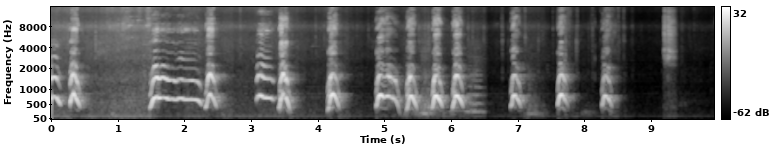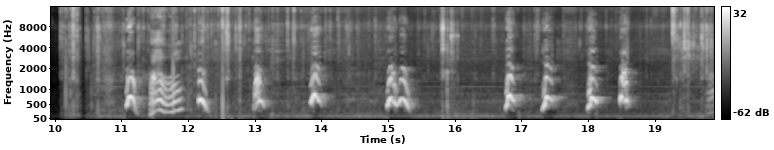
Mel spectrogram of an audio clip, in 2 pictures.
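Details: A Shih Tzu barks in a long run of rapid, high yaps, joined by a second dog, Hichang, who growls and howls. Around the middle comes a wavering, drawn-out cry, with a constant low hum beneath the barking throughout.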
